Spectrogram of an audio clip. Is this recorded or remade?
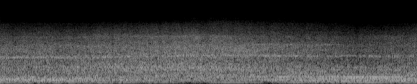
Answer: remade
